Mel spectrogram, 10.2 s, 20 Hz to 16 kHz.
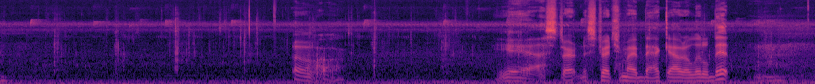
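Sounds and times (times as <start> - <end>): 
slow footsteps walking out of a large bird blind: 0.0 - 6.3
steady high insect drone: 0.0 - 10.1
speech: 3.7 - 4.4, 6.2 - 9.6.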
